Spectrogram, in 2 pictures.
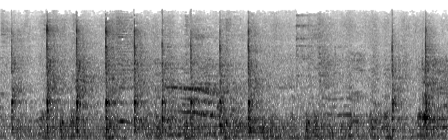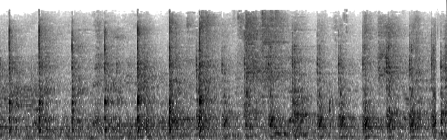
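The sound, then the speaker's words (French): Repeated sharp wooden knocks ring out at an irregular pace as students strike mallets while making small furniture in a busy woodworking workshop, with voices murmuring in the background throughout. “Les élèves travaillent sur de petits meubles, ils utilisent des scies, des maillets et des ponceuses, sous l'autorisation du professeur.”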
